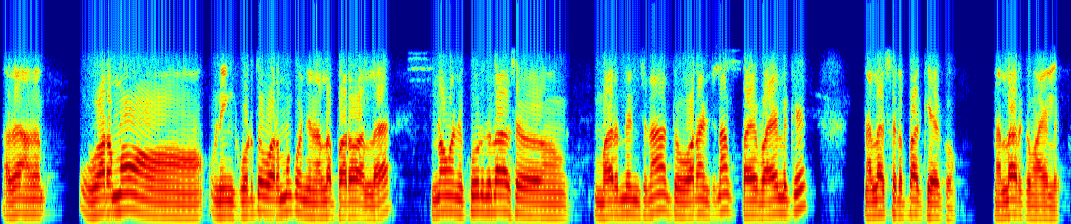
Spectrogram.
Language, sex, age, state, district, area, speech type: Tamil, male, 45-60, Tamil Nadu, Tiruvannamalai, rural, conversation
